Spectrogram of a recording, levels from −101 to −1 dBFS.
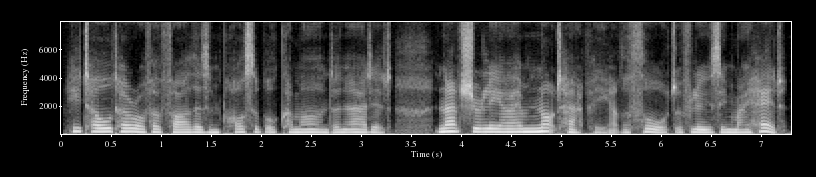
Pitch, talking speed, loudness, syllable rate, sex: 195 Hz, 180 wpm, -17 LUFS, 4.9 syllables/s, female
